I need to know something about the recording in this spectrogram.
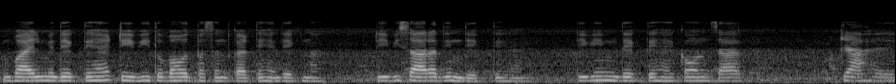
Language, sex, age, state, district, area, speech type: Hindi, female, 45-60, Uttar Pradesh, Pratapgarh, rural, spontaneous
